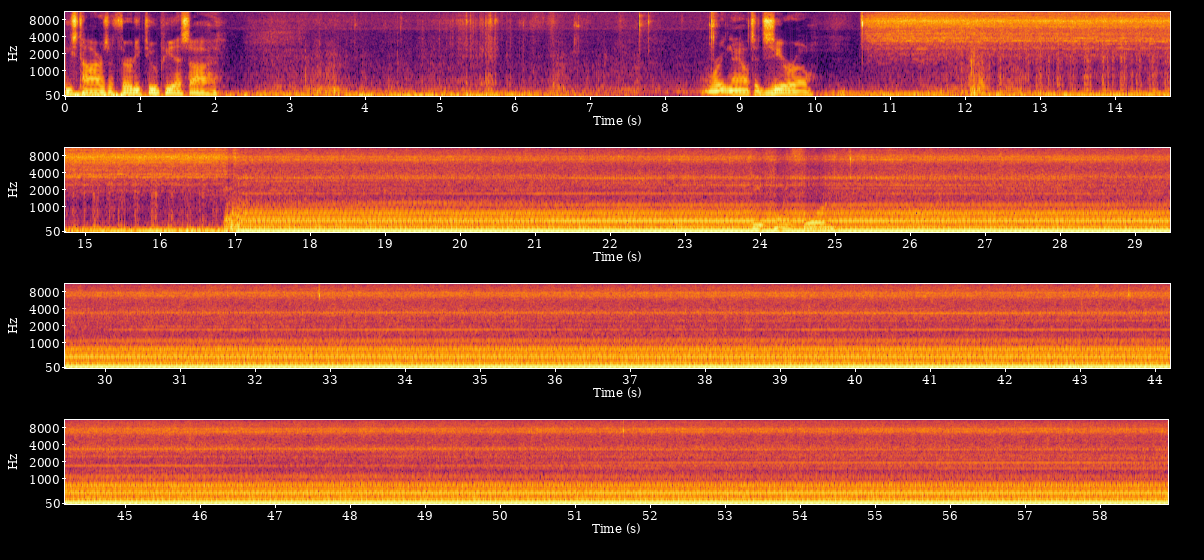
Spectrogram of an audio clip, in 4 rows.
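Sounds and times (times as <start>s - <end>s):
tire inflator compressor humming: 10.2s - 58.9s.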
